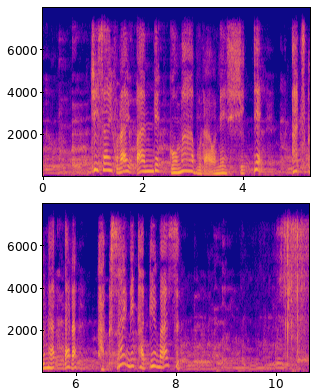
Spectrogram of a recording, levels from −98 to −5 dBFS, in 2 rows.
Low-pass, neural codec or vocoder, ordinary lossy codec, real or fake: 7.2 kHz; codec, 16 kHz, 4 kbps, FunCodec, trained on LibriTTS, 50 frames a second; Opus, 64 kbps; fake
